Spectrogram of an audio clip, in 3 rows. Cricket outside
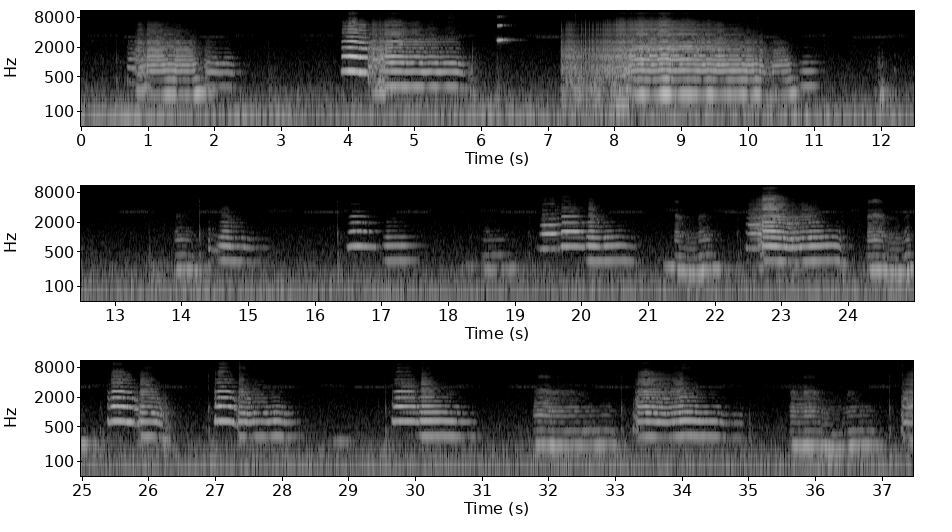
0:13.0 0:37.4

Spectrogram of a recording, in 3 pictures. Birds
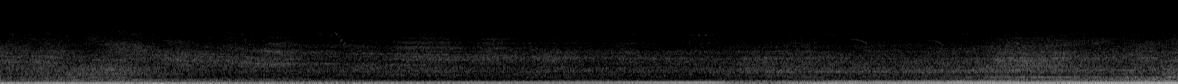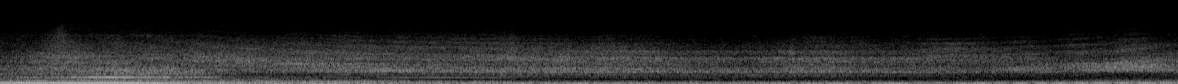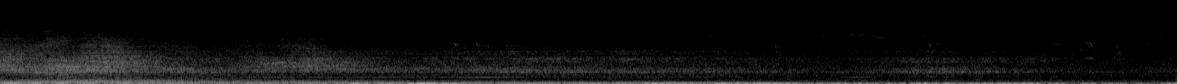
0:26.7 0:35.3

